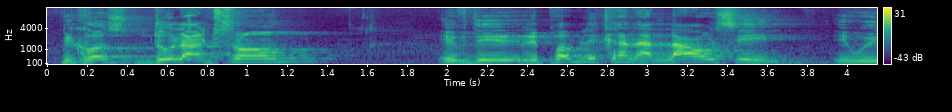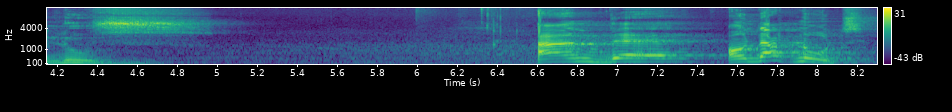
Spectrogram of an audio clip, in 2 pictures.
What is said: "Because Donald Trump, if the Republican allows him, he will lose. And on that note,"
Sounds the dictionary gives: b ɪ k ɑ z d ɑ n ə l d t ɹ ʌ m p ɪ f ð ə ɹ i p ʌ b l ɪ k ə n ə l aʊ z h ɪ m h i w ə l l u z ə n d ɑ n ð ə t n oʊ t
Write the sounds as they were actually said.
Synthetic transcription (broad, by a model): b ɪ k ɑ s d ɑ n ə d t ɹ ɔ m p ɪ f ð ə ɹ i p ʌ b l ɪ k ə n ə l aʊ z h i m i w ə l l u z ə n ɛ ɑ n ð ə t n oʊ t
